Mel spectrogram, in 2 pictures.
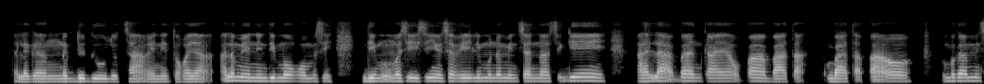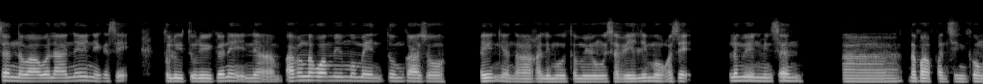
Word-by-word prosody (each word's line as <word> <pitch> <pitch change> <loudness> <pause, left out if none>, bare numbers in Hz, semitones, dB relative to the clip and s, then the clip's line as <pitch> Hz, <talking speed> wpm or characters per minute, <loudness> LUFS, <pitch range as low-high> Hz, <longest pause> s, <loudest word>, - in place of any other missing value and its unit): talagang 135 +1 +1
nagdudulot 140 -1 +2
sa'kin 130 -1 -1
nito. 130 +1 -4
Kaya 130 0 +1
alam 175 - +3
mo 170 - +4
'yon 160 - +2
hindi 155 - +4
mo 155 -1 +2
ko 140 -1 -2
masi 145 0 -6 0.2
hindi 150 - +4
mo - - 0
masisi 150 +1 +2
'yung 150 - -1
sarili 150 -1 +2
mo 155 0 -1
na 150 - +2
minsan 150 0 0
na, 145 0 +1
"Sige, 170 +1 +1 0.3
ah, 145 - +3
laban 80 - +1
kaya 145 0 0
ko - - -9
pa 155 -1 +2
bata 135 -1 -1 0.2
bata 135 -1 +1
pa 75 -1 +2
ako," 145 0 +3 0.4
kumbaga 160 +1 +2
minsan 165 +2 0
nawawala 155 0 +2
na 180 +2 -1
yun, 175 - -4
eh, - - -9
kasi 110 - -4 0.4
tuloy-tuloy 145 -1 +1
ka 155 - +3
na, 170 - +1
eh, - - -2
na 145 -1 -2
parang 165 +3 +1
nakuha 185 -1 +4
mo 180 - -5
yung 175 - -6
momentum 160 -1 -2
kaso, 145 -2 0 0.3
ayun 155 +1 +3
nga - - -1
nakakalimutan 135 0 -1
mo - - +1
yung 135 0 +1
sarili 145 +2 +1
mo. 160 - +1
Kasi 155 -1 0 0.4
alam 175 +1 +2
mo 175 - +2
'yon 165 - 0
minsan, 155 - 0 0.5
ah, 140 0 -2
napapansin 140 -2 +1
ko 140 -1 +1
145 Hz, 195 wpm, -23 LUFS, 135-155 Hz, 0.5 s, mo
